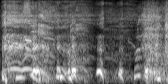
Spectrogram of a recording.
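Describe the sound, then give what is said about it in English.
A short coughing fit from bronchitis, set off by laughing: several harsh, raspy coughs come in quick, uneven succession, fairly loud, with no speech. “Cough.”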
